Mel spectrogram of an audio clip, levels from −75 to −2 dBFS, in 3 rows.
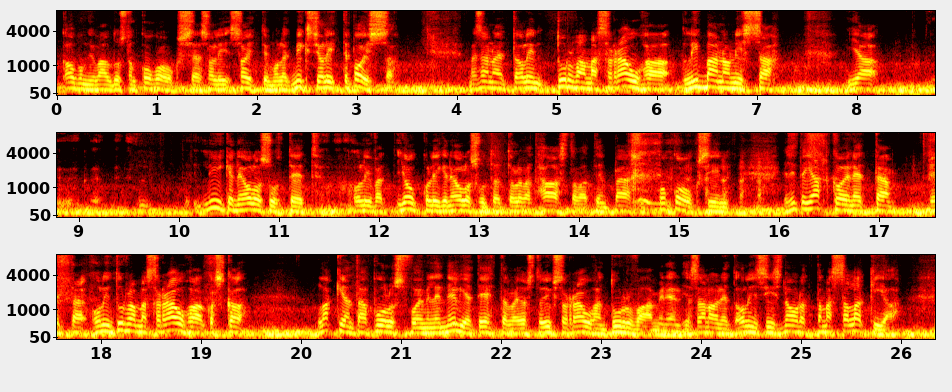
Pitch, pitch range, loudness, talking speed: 145 Hz, 125-165 Hz, -16 LUFS, 120 wpm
